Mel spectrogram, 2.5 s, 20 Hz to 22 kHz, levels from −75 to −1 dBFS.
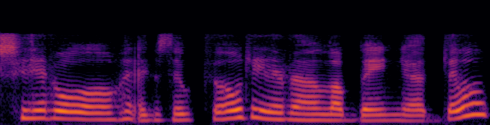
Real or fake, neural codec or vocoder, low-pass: fake; codec, 16 kHz, 0.5 kbps, FreqCodec, larger model; 7.2 kHz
